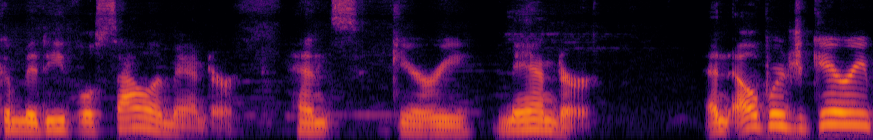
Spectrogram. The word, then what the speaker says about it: gerrymander: when i'm with colleagues i'm often the only person who resorts to gary mander but i'm fighting the good fight i think it's the right pronunciation and it does justice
